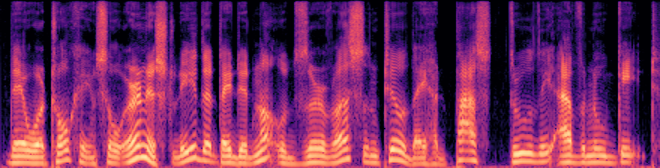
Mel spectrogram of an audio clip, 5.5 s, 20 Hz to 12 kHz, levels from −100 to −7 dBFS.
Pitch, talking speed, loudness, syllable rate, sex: 140 Hz, 205 wpm, -18 LUFS, 5.5 syllables/s, male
